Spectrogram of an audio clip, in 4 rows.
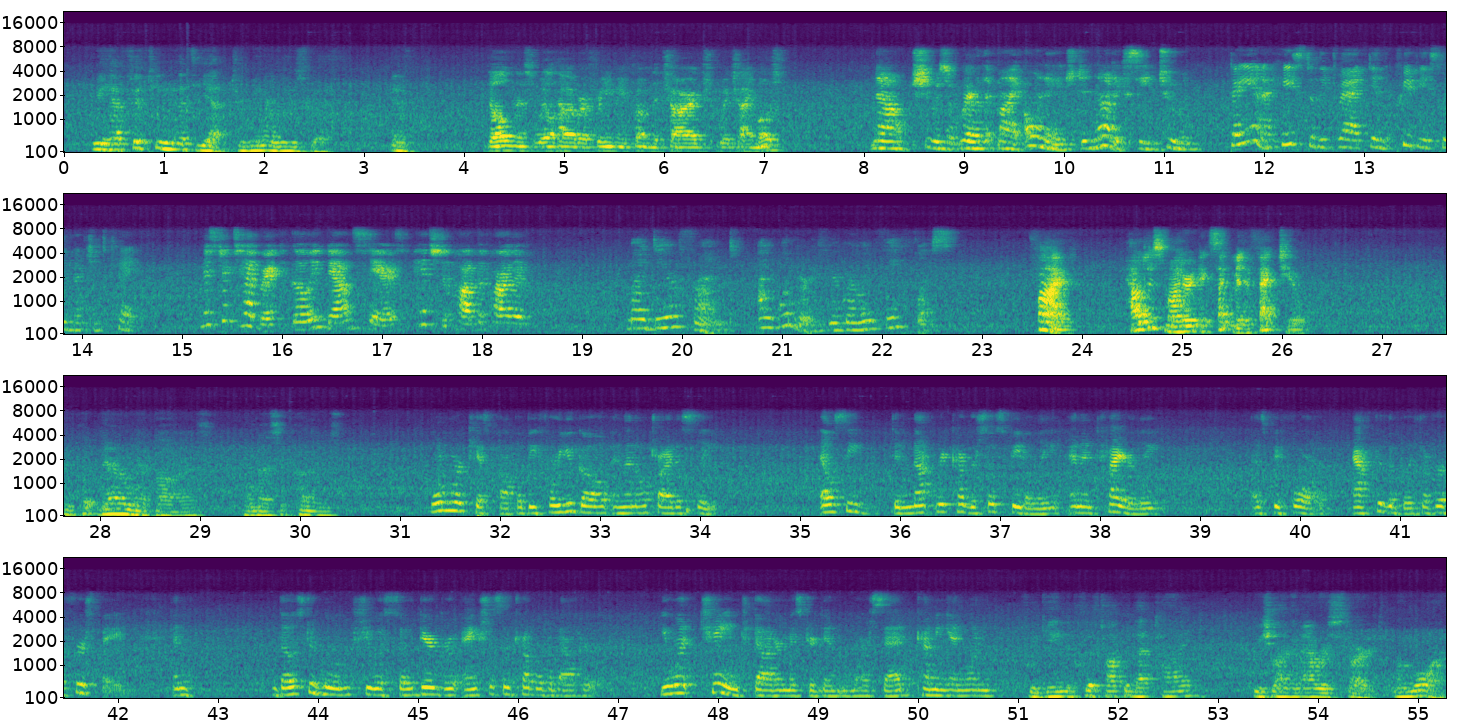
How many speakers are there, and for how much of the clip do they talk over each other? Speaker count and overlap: nine, no overlap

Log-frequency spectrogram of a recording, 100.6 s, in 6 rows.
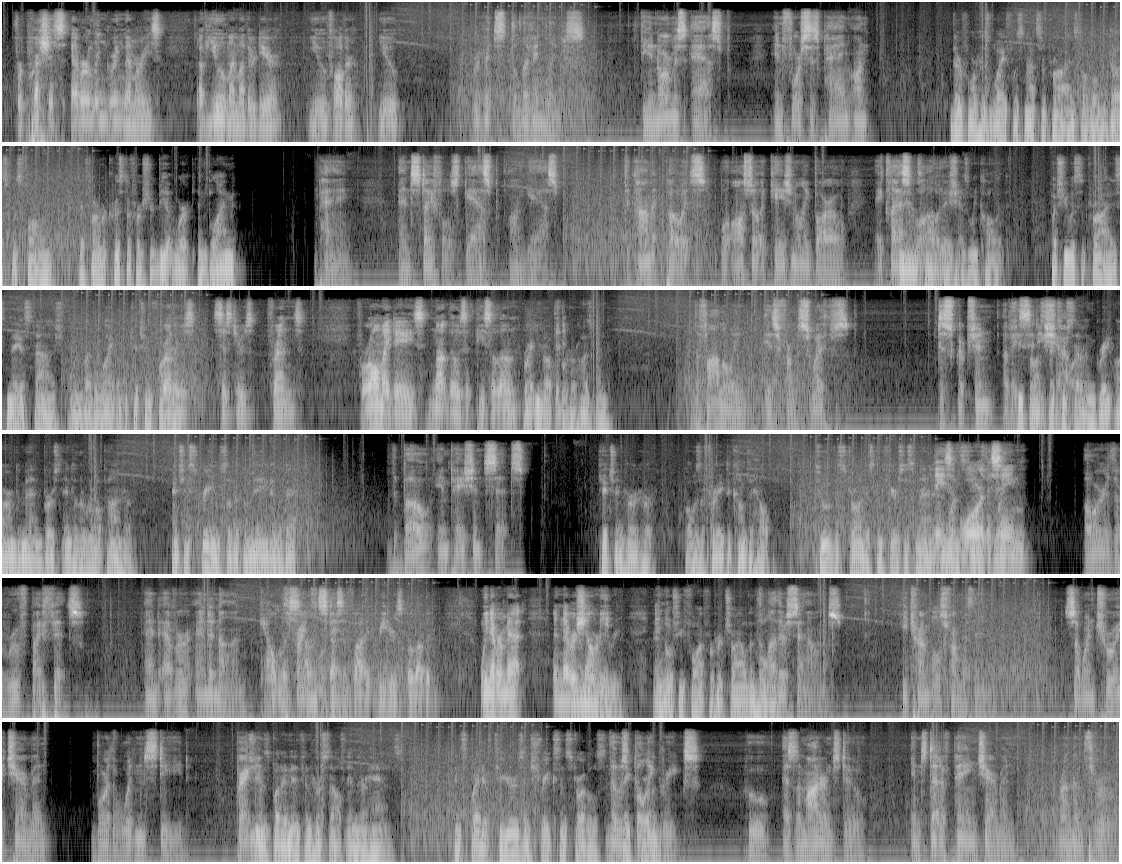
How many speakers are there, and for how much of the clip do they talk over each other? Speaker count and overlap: three, about 9%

